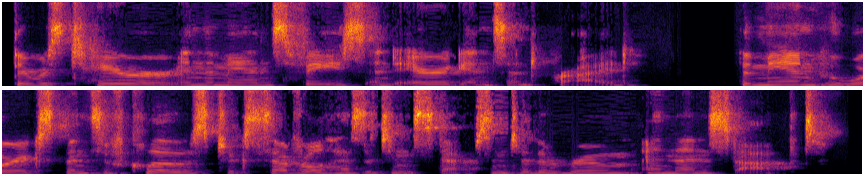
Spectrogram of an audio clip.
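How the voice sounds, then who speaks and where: Woman speaking with deliberate phrasing. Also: medium pitch, steady tone, a bit bright, poor audio. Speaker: story reader. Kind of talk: dramatic literary reading, then casual discussion.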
